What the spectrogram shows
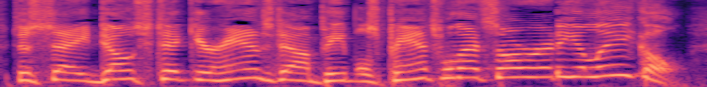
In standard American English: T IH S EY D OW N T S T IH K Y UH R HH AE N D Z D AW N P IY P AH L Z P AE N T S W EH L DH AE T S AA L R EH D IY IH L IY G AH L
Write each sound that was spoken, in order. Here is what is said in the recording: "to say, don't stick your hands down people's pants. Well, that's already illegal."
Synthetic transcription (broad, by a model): T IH S EY D OW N T S T IH K Y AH R HH AE N D Z D AW N P IY P L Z P AE N T S W EH L DH AE T S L R EH D IY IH L IY G L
